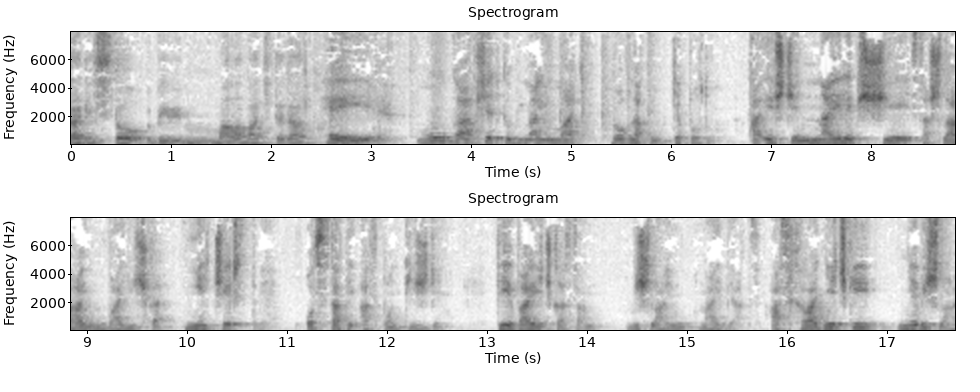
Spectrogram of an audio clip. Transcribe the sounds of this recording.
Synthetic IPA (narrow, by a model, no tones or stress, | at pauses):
t̪aɡist̪ɔbimalamact̪ɛd̪ahɛj | muːkafʃɛt̪kɔbimaluːmacɾɔʋnakuːcɛplɔt̪u | ʔaʔɛʃcɛnajlɛpʃɪɛsaʃlaɦajuːʋa̰jiːt͡ʃkaɲɪɛt͡ʃɛɾst̪ʋɛ̰ | ɔt̪st̪at̪ɛʔaspɔɲt̪iːʒɟɛɲ | t̪ɪɛʋajit͡ʃkasa̰ | ʋiʃlaɦajuːnajʋɪa̰t͡s | a̰sxlad̪ɲit͡ʃkiɲɛʋiʃlaɦ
